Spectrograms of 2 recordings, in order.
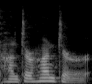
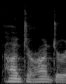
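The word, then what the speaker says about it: Hunter × Hunter: it spyx family but the x is supposed to be uh silent kind of like Hunter Hunter uh gun sword uh I'm I'm probably missing one yeah the X and Hunter Hunter is silent it's odd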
